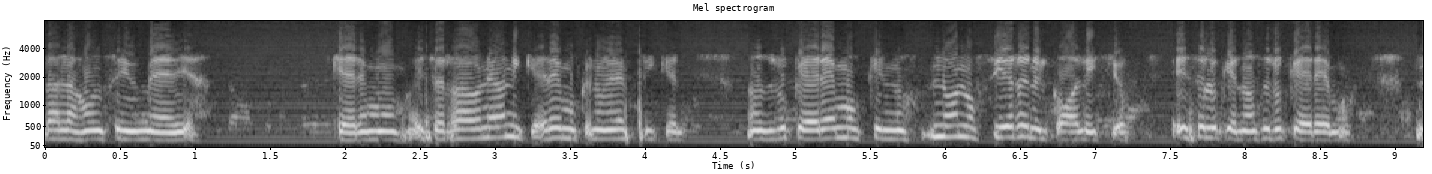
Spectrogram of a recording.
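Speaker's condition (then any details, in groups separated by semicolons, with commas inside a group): No condition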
